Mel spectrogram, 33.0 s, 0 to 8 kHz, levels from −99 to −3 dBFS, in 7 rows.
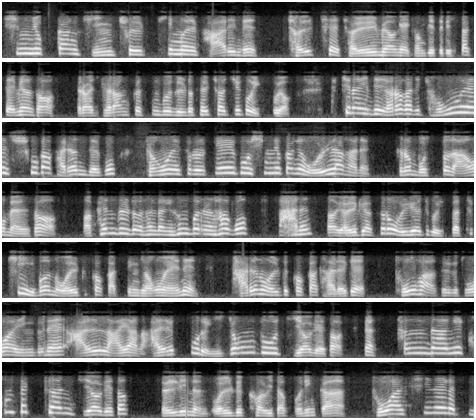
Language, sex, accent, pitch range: Korean, male, native, 160-255 Hz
